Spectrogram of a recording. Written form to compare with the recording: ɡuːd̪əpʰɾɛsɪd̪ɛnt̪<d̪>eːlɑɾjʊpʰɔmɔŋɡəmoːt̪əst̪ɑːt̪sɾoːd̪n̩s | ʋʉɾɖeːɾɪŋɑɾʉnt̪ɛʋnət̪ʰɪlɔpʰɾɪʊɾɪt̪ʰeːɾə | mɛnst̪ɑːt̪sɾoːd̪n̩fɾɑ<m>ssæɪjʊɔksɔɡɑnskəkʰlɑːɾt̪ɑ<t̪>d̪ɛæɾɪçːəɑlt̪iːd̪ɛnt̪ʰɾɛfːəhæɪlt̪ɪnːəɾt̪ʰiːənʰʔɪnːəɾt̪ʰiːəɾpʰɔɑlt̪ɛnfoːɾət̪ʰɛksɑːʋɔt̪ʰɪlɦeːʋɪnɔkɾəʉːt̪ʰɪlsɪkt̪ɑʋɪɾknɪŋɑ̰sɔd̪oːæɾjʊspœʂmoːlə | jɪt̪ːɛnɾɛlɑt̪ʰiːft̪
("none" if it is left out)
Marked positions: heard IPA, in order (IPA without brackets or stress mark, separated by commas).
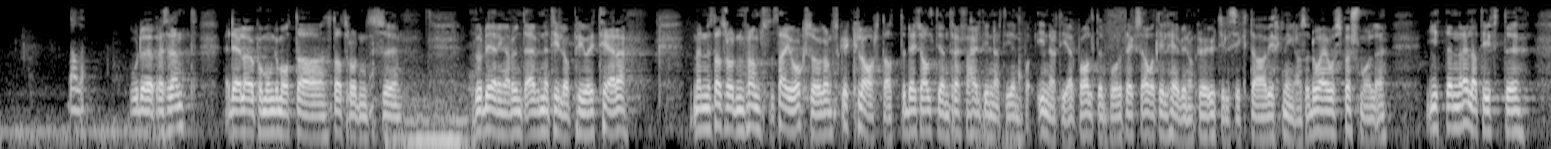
d̪, m, t̪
